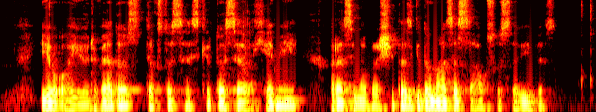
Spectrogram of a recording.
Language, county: Lithuanian, Šiauliai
